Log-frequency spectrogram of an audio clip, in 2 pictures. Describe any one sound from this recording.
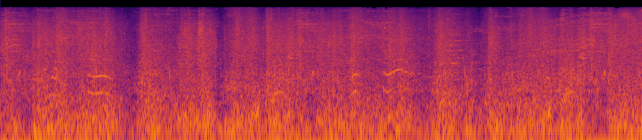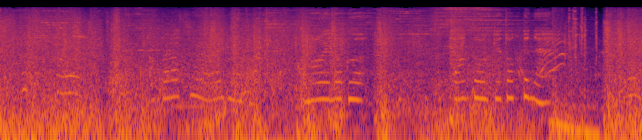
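Rapid slashing and blasting impacts crash over and over.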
